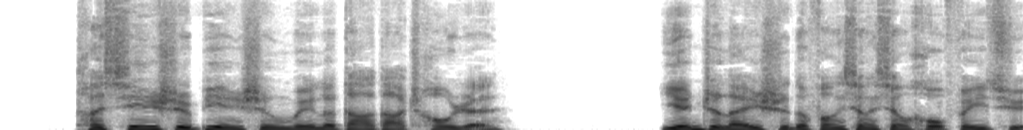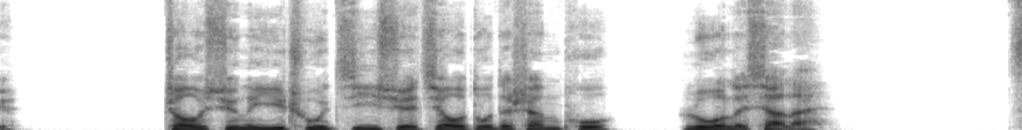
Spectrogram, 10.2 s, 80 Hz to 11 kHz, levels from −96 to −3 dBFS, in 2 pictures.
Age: 20-39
